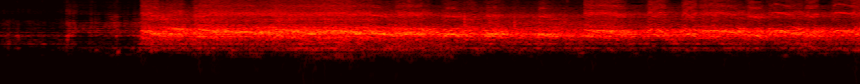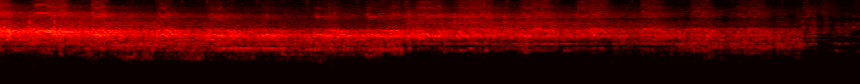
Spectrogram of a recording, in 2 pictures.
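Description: A dense chorus of harsh bird-like cries, many calls overlapping, starting suddenly about a second in and thinning out near the end.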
